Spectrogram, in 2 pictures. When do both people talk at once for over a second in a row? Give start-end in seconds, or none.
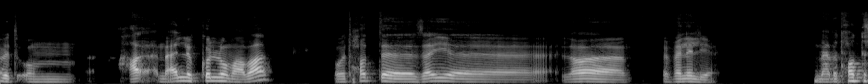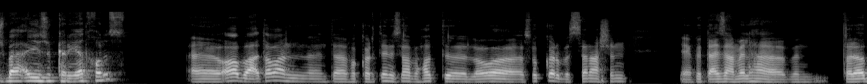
none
